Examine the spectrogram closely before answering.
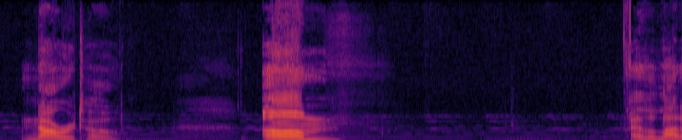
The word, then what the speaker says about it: Naruto: do for some like I say Naruto Naruto instead of Naruto um I have a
